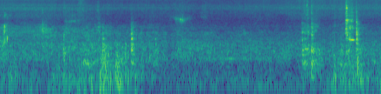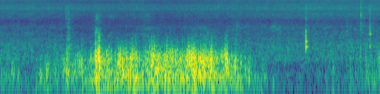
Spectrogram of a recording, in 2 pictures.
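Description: Wood knocks and metal clinks as a man tends a small stove.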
